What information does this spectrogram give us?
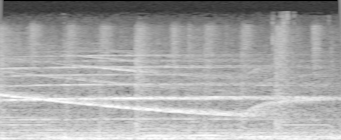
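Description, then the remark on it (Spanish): A police car siren wails steadily, its pitch sliding slowly downward then rising again as the vehicle passes, loud over a dense low rumble of traffic. “Ahora dejemos que pase esa patrulla porque la verdad es que...”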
